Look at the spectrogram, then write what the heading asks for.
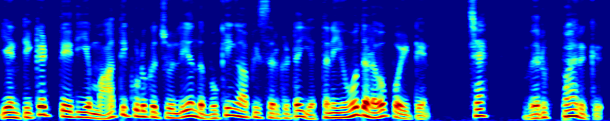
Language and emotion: Tamil, disgusted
